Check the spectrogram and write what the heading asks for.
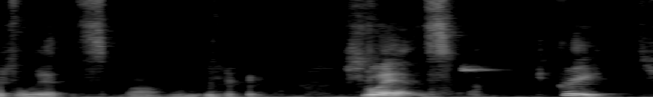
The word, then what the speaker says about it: Schitt's Creek: You ever heard of Schlitz malt liquor? Schlitz malt liquor. Schlitz Creek.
